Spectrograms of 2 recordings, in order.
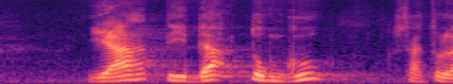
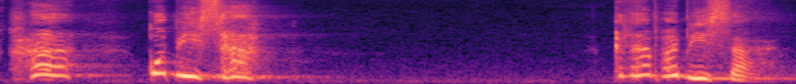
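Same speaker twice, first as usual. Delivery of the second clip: high, loud astonished questions; can't believe what you just heard; stunned disbelief; 11 dB louder than usual. Acted. Wife hearing her husband now believes, high and astonished.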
